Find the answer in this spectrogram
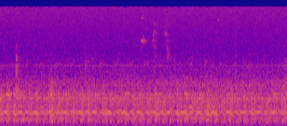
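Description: Fukui Railway Fukubu Line train running between stations, heard from inside the car: a steady rumble of wheels on rail with a steady hum.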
